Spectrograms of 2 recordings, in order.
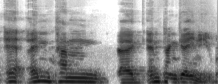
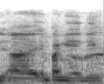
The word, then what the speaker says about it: Empangeni: You were in Empangeni, right? Sorry, that's bad pronounced. – Yes, no, that's exactly how you pronounce it. Yeah, so I grew up in Empangeni,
